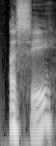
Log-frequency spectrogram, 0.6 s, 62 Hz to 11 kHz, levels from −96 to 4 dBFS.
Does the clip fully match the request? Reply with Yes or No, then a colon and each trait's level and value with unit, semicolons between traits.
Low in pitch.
Yes: low, 115 Hz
